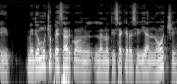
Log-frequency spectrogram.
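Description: A man speaks at a fairly slow pace. He has an unremarkable speaking voice with a medium pitch. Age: 30s. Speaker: insurance agent. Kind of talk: casual chat.

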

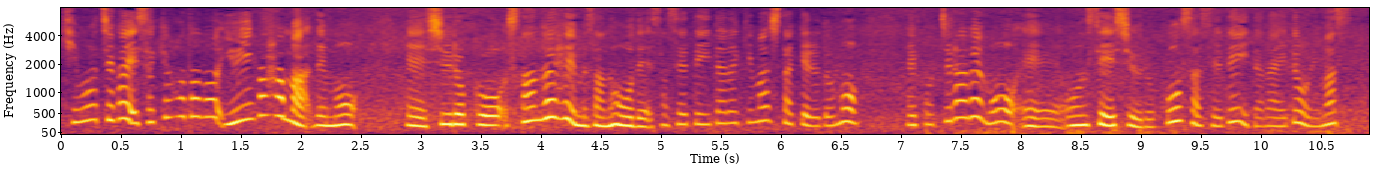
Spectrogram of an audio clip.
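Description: Amid noticeable background noise, a woman with a high pitch speaks at a moderate pace with very wide pitch swings. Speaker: podcast host. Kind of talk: casual monologue. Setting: outdoors by the sea. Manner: polite formal.

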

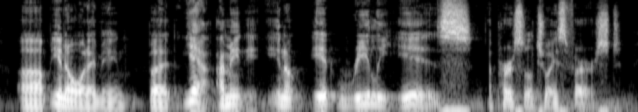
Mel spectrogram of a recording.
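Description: In an ordinary speaking voice with an American accent, a man talks at a fairly slow pace with hardly any pauses. His pitch is fairly high and his intonation lively. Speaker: tax advisor. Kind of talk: casual chat.

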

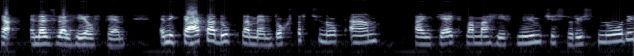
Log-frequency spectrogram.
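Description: In a dry, close sound with no echo, a woman with an ordinary speaking voice and fairly high pitch talks at a moderate pace. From Belgium (Flanders), adopted from India at age four. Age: 40s. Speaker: interview guest, adoptee and mother. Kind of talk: personal testimony in interview. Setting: podcast interview.

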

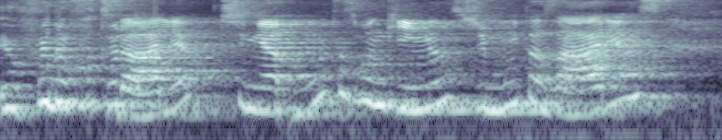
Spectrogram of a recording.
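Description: Moderate pace amid audible room echo and noticeable background noise. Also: woman. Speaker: law student and youtuber. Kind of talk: podcast interview.

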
